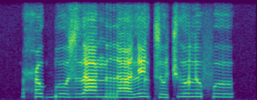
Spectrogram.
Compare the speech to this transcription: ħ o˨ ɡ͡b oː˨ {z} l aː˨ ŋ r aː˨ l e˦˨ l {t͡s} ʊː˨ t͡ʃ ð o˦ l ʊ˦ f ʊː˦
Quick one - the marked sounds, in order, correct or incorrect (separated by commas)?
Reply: correct, correct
